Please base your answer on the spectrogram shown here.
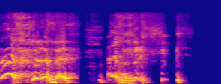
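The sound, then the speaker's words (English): A man imitates a bad hacking cough with harsh, raspy, throaty bursts: a long rough hack, then several shorter, choppier ones trailing off. There is no other sound. “is coughing terribly today. He's like hacking badly, like”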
